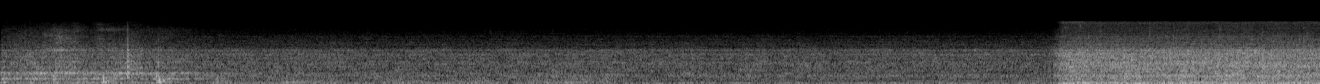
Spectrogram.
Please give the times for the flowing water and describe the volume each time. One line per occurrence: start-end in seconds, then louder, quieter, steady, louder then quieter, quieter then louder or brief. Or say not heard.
0.0-13.1 louder.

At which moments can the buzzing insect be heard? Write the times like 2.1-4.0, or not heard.
0.0-6.2.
